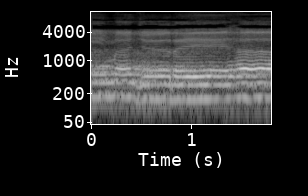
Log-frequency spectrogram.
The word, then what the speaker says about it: مَجْرَاهَا: Imalah itu adalah memiringkan kas fathah menjadi kasroh yang tidak sempurna, re bukan ri, ya.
